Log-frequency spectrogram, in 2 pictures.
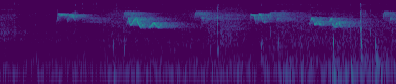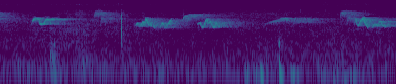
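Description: Faint birdsong: a small bird singing a steady run of short, high chirping notes, one after another, with a few light clicks.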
